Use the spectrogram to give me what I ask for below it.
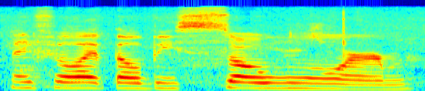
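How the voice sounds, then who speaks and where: A young woman with a high voice gushes over holiday gifts in a casual home unboxing vlog, gasping and exclaiming as she goes. She talks at an unhurried pace, and faint noise sits under her voice. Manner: gushing, excitable, frequent gasps and exclamations. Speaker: vlogger. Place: at home, with a TV on in the background. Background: paper crinkling.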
